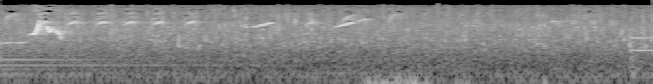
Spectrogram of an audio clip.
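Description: Birds singing: a loud sweeping call, then a quick run of short chirps about three a second, then two rising whistled notes, over a steady background hiss.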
